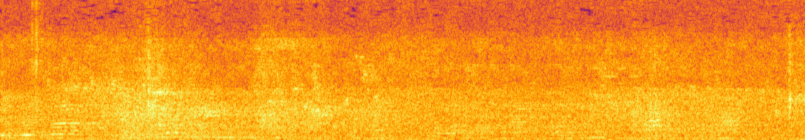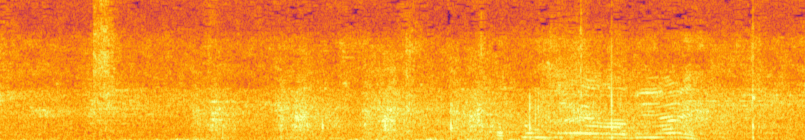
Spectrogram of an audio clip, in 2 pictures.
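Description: Voices talking between points on an outdoor tennis court, the talk getting clearer in the second half, with a few scattered sharp knocks.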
